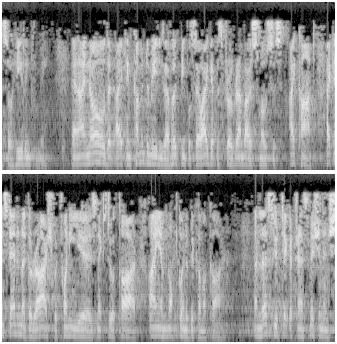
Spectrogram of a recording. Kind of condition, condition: setting, live audience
